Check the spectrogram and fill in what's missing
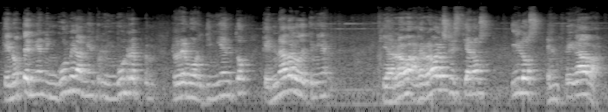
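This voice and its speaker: A man preaching a sermon. He reads scripture slowly and then explains it with questions to the congregation. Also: sits high, roomy sound, recorded from a distance, poor audio. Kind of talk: sermon with Bible reading.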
